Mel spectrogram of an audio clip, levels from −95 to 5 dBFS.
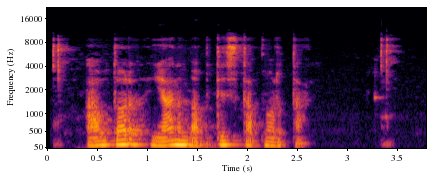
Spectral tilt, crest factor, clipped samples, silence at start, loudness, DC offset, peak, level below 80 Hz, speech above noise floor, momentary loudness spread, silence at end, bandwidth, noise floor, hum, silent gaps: -5.5 dB/octave; 16 dB; under 0.1%; 0.05 s; -17 LUFS; under 0.1%; -2 dBFS; -52 dBFS; 55 dB; 18 LU; 0.35 s; 9.8 kHz; -71 dBFS; none; none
